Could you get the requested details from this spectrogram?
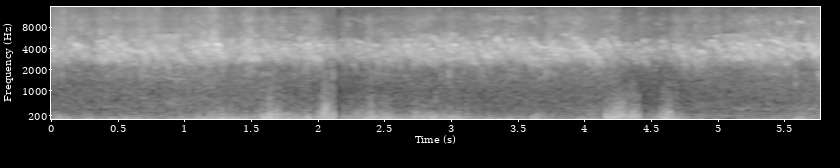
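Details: Sparrows gathered at spring puddles under the sun in a Moscow park, 3 March 2014, keep up steady overlapping high chirping. Brief bursts of splashing or wing flapping break through around two and four seconds, over constant low city rumble.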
